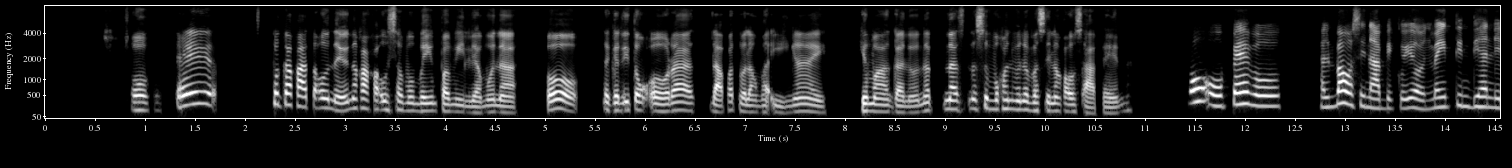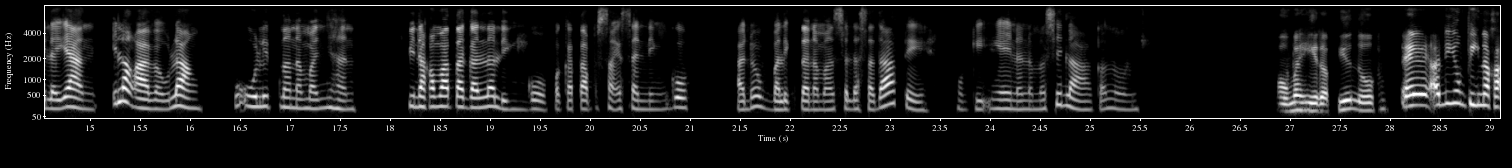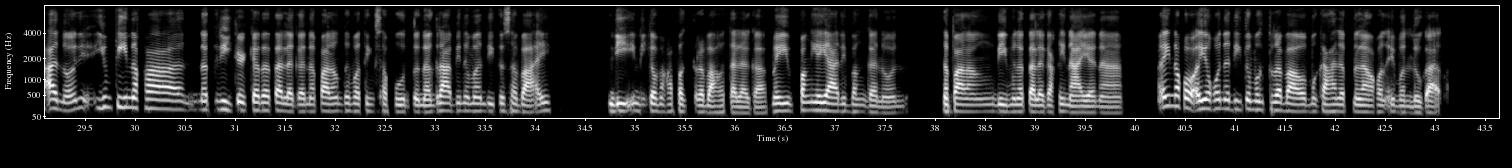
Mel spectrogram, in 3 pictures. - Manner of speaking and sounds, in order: none
- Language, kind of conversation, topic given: Filipino, advice, Paano ako makakapagpokus sa bahay kung maingay at madalas akong naaabala ng mga kaanak?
